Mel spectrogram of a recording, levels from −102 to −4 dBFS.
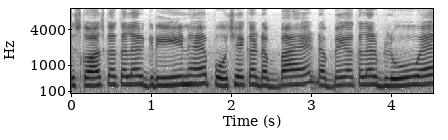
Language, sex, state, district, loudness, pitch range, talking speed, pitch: Hindi, female, Chandigarh, Chandigarh, -17 LUFS, 240-270 Hz, 170 wpm, 255 Hz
